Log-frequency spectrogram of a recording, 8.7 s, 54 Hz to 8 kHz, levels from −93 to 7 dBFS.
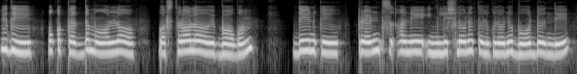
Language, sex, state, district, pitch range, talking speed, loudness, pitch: Telugu, female, Telangana, Hyderabad, 220-250 Hz, 90 wpm, -12 LUFS, 235 Hz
